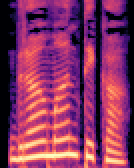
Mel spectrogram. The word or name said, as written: ಗ್ರಾಮಾಂತಿಕ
